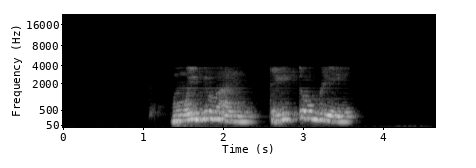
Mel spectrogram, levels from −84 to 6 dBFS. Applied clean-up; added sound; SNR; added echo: neural mask model DeepFilterNet 3.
